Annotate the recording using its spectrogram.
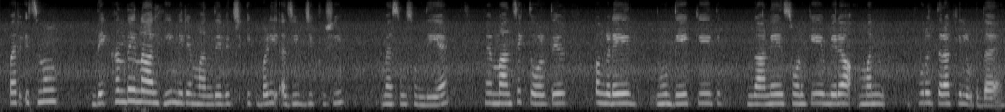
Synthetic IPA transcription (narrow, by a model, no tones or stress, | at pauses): pəɾɪsnũː | d̪eːkʰənd̪eːnaːlɦiːmeːɾeːmənd̪eːʋɪt͡ʃɪkbəɽiːʔəd͡ʒiːbd͡ʒiːkʰʊʃiː | mɛːsuːsɦʊnd̪iːɛː | mɛ̃ːmaːnsɪk̚t̪ɔːɾt̪eː | pəŋɡɽeː | nũːd̪eːkːeːt̪eː | ɡaːneːsʊɳ̃keːmeːɾaːmən | puːɾət̪əɾaːkʰeːlʊʈd̪aːɛ̰ː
